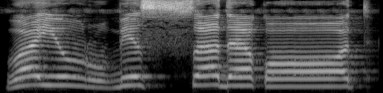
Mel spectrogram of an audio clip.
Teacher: یہ دیکھیے آپ کو چھوٹی سی تو ہی لکھی نظر آ رہی ہے تو یہ وقف مطلق کی علامت ہے، تو یہاں پر ٹھہرنا بہتر ہے. وقف کی صورت میں تا ساکن ہو جائے گا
